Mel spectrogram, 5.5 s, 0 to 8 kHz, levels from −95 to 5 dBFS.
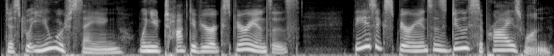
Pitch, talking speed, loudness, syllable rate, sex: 210 Hz, 175 wpm, -17 LUFS, 5.9 syllables/s, female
